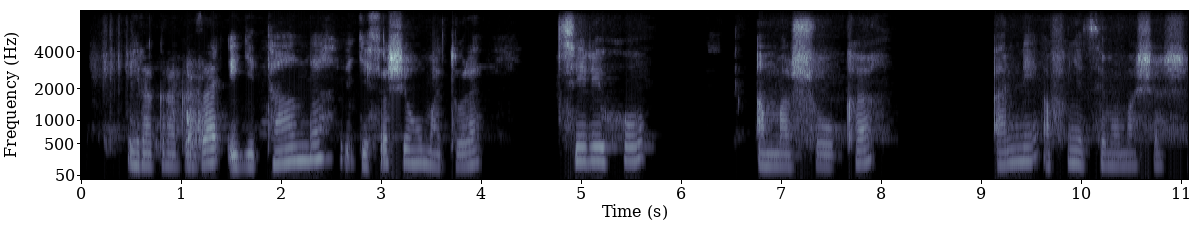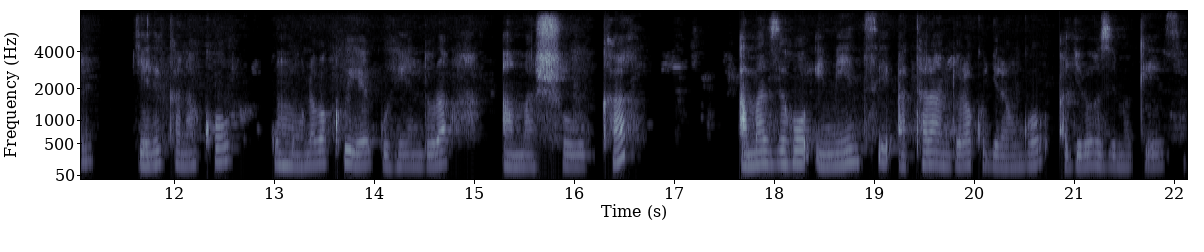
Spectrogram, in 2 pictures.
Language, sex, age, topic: Kinyarwanda, female, 25-35, finance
